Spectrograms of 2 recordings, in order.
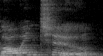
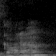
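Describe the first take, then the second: First: Both words are said fully and separately. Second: The words are reduced and run together. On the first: "that's how I say it properly, British like" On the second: "or you just use gonna"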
